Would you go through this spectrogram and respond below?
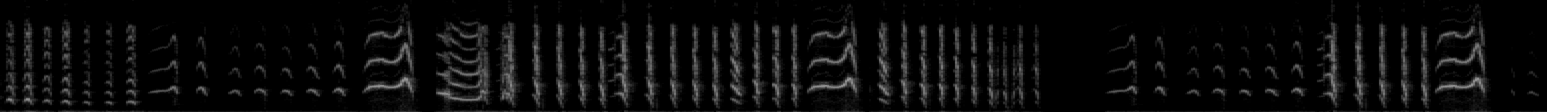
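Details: Shrill, fast-repeated chirps from a ground squirrel, with several drawn-out wavering whistles between the chirp runs and a brief silence partway through.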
